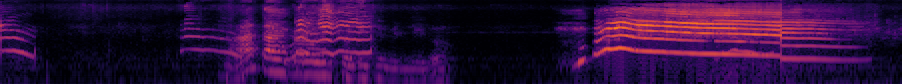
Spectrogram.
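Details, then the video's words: Angry kitten or cat letting out loud, strained meows: a quick wavering cluster early on, then a long drawn-out yowl that starts high and slowly sinks, in a small room. "So Angry Cat/Cute Angry Kitten/Cute Kitten"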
